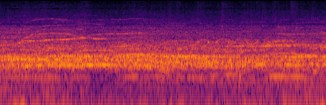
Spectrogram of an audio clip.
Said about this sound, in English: What are you fucking booing for? You all want to be us. You all want to be us.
